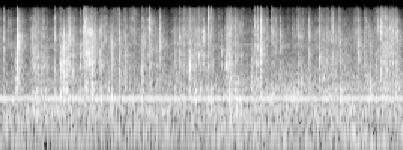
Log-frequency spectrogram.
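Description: Close-up chewing and mouth clicks from eating a soft chocolate-covered marshmallow candy: many small irregular clicks and rustles, over a faint steady hum.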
